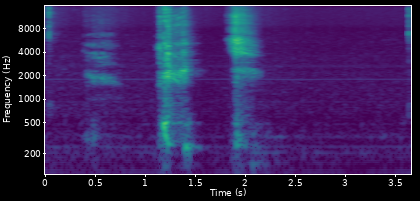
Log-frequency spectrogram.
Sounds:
Sneeze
